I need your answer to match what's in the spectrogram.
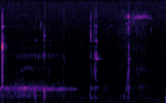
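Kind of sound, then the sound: food or drink, sipping coffee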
